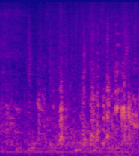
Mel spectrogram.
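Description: Hens clucking, a series of short, bright clucks and soft chatter coming in quick irregular bursts, with no one talking.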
